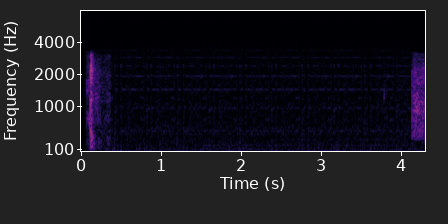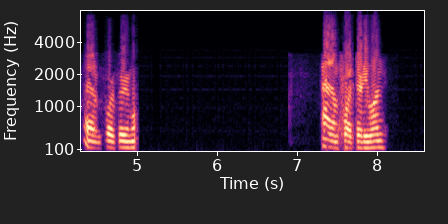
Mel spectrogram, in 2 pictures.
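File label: Sheriff East County, scanner audio trunk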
